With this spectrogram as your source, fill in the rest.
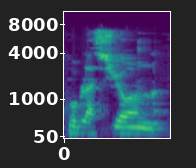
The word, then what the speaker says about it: población: ¿Cuál es el nivel de vida de la población rural? Quel est le niveau de vie de la population rurale? Faites attention, hein, population. Regardez comment ça s'écrit en espagnol. On dit bien población. Población.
